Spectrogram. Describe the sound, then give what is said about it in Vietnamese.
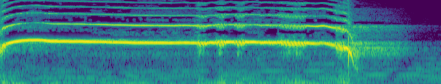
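A shrill, ghastly scream holds a piercing, steady high pitch for about three and a half seconds, wavers briefly near the end, then breaks sharply downward and cuts off into a faint fading tail. “Long nghe tiếng kêu thất thanh của Kiều Nhi. Tiếng kêu hết sức thê lương ghê rợn, giống như bị ai đó chọc vào cuống họng vậy.”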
